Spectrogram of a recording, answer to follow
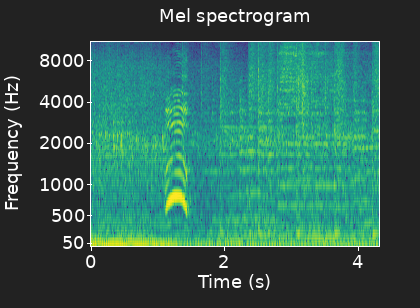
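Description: A pickup truck's engine running with a low rumble, and a short pitched sound that rises and falls about a second in. About halfway through, background music with a steady beat comes in.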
